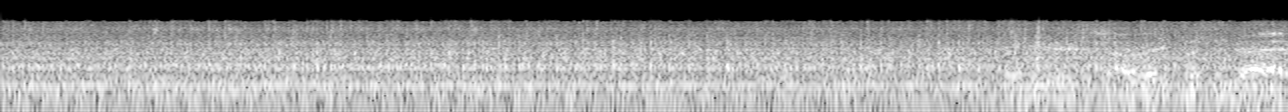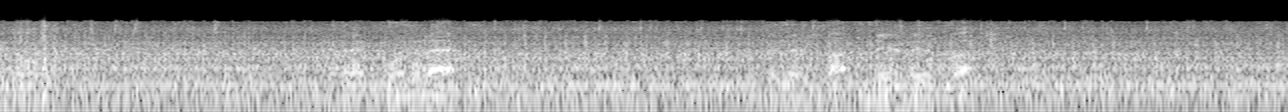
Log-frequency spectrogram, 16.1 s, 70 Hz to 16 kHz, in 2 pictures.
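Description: Small DC electric motor, fed through a pulse width modulator, spinning a magnet rotor at about 500 RPM, running with a steady hum.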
